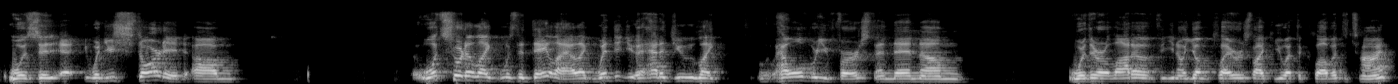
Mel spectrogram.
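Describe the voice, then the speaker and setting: Halting male podcast host. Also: fairly high pitch, fairly even intonation. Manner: halting, many "uh" fillers and restarts. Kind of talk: casual podcast interviewing.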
